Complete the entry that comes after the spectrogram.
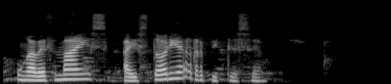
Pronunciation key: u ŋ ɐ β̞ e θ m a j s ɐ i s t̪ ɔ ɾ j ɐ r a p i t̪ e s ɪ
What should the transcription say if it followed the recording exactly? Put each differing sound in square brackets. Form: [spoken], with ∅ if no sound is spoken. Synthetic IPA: u ŋ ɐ β̞ e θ m a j s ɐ i s t̪ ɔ ɾ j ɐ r [e] p i t̪ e s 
